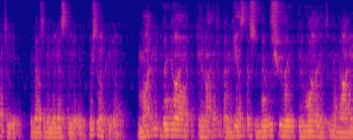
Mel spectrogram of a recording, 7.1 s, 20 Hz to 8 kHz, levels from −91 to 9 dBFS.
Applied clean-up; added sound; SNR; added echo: neural mask model DeepFilterNet 3.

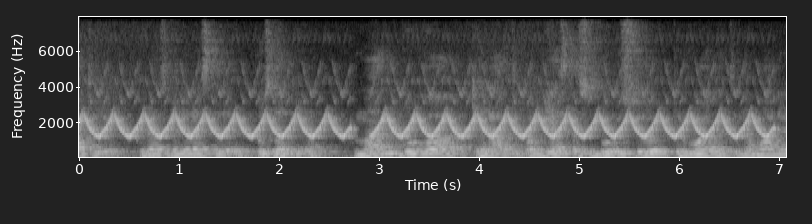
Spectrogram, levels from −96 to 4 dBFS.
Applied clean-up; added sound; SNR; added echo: none; Alarm / Car; -2 dB; reverberation time 0.8 s.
